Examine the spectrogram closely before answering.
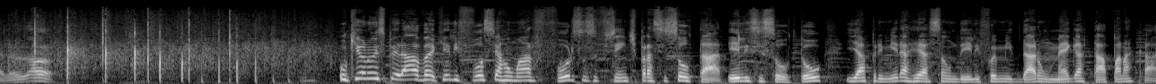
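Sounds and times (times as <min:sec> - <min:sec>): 
speech: 0:00.0 - 0:00.7, 0:03.4 - 0:11.5
applause: 0:00.0 - 0:04.4.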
